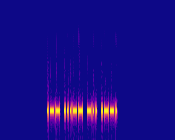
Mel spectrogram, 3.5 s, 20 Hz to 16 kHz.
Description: Morse code, heard as a keyed tone, about 38 wpm, 700 Hz. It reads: W3DP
